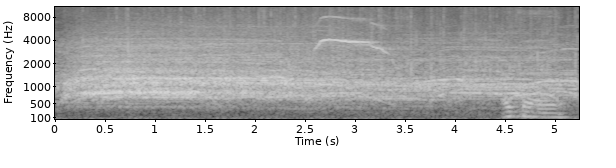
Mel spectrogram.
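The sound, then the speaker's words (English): An audience cheers and applauds to vote for the option "buzzing" in one loud, steady roar for several seconds, with a rising whistle cutting through partway. A voice starts talking as the noise continues at the end. “Okay, so right now I need to hear it for buzzing.”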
